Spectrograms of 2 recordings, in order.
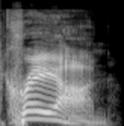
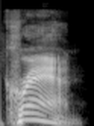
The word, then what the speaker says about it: crayon: He says it's crayon. No, it's not. It's crayon. That is pronounced crayon.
